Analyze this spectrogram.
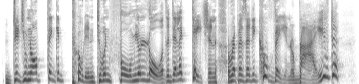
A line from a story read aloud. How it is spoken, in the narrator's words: asked, almost whining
